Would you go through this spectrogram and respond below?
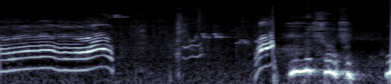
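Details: Domestic cat from a compilation of talking cats: a long, clear meow rising slightly then falling at the end. Short chirps follow, then a brief rising cry and human speech.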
